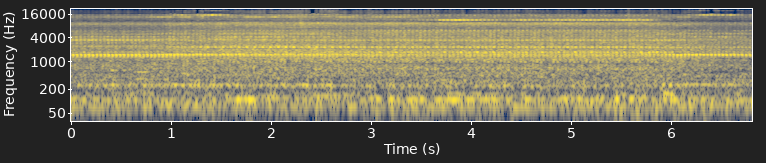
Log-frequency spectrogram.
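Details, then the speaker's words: VW Tiguan with lean code at idle: faint steady high whistle over a soft idle; vacuum leak through a torn PCV valve diaphragm. "it's whistling a little bit okay"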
